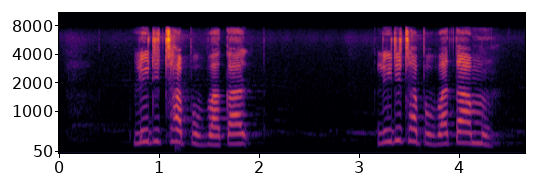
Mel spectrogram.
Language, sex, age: Northern Sotho, female, 21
